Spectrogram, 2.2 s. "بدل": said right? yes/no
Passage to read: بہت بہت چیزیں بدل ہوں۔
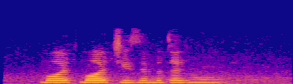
yes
